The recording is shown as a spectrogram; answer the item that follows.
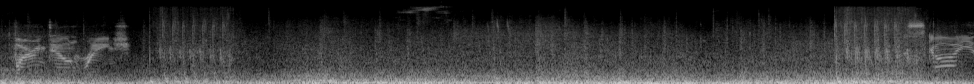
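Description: Mech weapons in MechWarrior: Wolves of Tukayyid fire down range in a dense, continuous barrage of booming shots and blasts, loud throughout, with bursts of high whining energy-weapon tones layered over it.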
